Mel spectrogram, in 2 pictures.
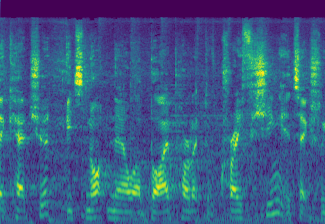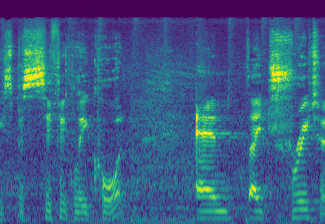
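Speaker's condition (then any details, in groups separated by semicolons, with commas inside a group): No condition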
